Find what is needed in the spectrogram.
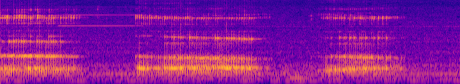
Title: Big burps and farts with cake and icecream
